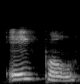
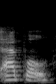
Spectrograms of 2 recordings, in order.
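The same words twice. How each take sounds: First: The vowels are spelling-based and exaggerated. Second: The vowels follow the natural English sound. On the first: The speaker calls it wrong. "tipo Apple também" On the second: The speaker calls it right. "em vez de Apple"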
